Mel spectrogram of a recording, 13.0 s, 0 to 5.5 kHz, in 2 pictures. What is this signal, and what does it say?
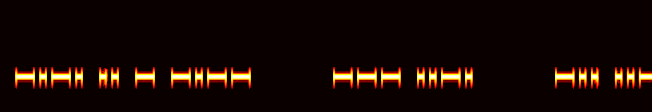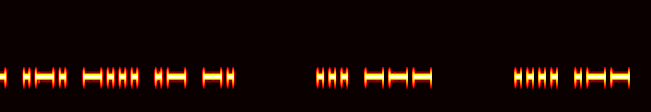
Morse code, heard as a keyed tone, about 20 wpm, 700 Hz. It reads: CITY OF DURBAN SO HW
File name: UK MASTER QSOs TRAINING / 20WPM / UK MASTER QSOs 0036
